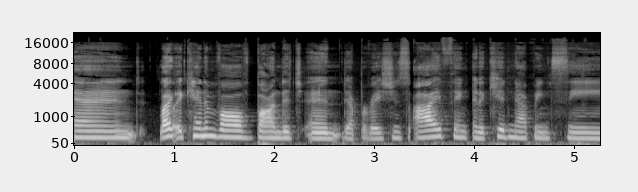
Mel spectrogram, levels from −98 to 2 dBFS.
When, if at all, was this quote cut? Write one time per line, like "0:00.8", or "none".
0:01.0
0:02.7
0:03.3
0:03.9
